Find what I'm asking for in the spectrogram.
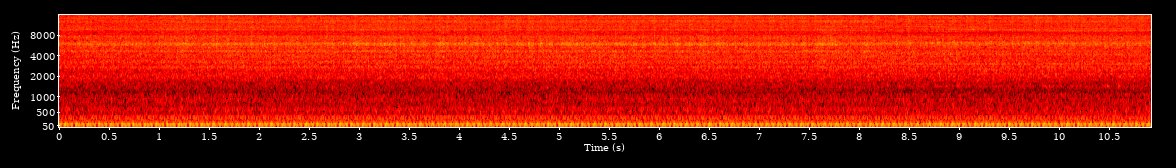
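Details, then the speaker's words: V8 with freshly rebuilt Thermoquad carburetor at baseline mixture settings, cold: even, steady fast idle near 1,000 rpm (lower than wanted), no misses or knocks, started easily; vacuum steady 15–20; running smoothly. "That started super easy, actually. My fast idle isn't quite as fast as I'd want it. It's only about 1,000, but it starts good, so I'm gonna leave it alone for now."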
